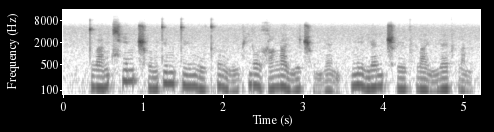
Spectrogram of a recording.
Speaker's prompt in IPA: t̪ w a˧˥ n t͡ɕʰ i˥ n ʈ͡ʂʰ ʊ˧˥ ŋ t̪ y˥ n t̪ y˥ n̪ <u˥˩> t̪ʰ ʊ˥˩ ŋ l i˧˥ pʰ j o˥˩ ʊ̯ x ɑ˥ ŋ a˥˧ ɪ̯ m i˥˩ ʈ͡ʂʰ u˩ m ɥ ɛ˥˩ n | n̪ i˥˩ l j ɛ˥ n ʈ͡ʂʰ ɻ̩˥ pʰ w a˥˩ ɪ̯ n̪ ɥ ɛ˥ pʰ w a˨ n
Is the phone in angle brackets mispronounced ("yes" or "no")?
yes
